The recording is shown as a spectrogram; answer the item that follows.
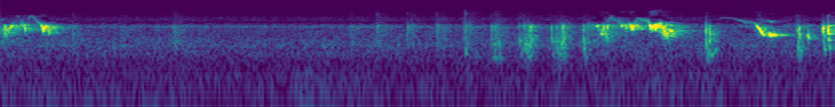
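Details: Budgerigar song played to stimulate mating; quiet start, then from about two seconds a fast, chattering warble of short buzzy chirps and squeaky notes, growing louder toward the end.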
